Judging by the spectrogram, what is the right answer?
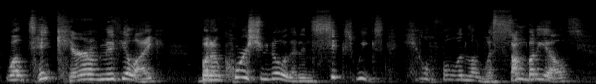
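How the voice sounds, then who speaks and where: Man acting a cynical jilted gentleman, swooping and husky. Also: high voice, very animated, normal speed, full character voice. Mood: mocking, sarcastic. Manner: sarcastic, declamatory, emphatic. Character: jilted, cynical, sneering man of the world, scandalized and biting. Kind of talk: theatrical stage comedy acting.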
